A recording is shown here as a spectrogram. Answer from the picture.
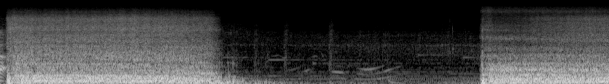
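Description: Two blasts of a hot air balloon's propane burner, each a steady roar lasting about two seconds, with a short lull between them, firing to climb just after takeoff.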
